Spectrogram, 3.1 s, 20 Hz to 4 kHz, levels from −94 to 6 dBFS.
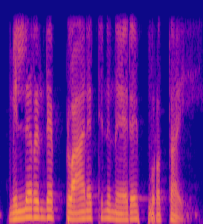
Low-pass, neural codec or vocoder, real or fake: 3.6 kHz; none; real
